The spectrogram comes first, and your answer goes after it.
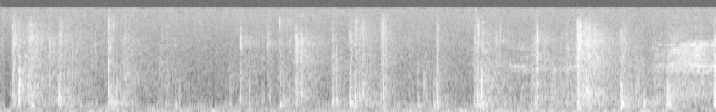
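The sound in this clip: Children run on foot in quick, uneven patters of many light footfalls, faint and hurried throughout.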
